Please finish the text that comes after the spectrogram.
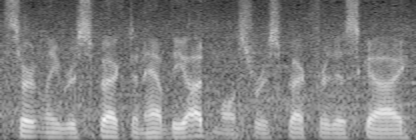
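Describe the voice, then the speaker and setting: A man's voice: deep voice, steady tone, normal speed. A man making a formal, contrite apology in an archived clip. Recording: archive clip with street noise.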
